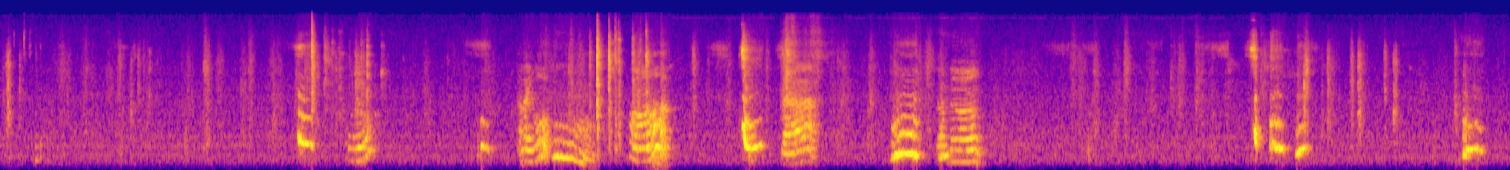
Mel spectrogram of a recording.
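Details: Two young female dachshunds, Saigrorg and Tanggwa, waiting indoors for their owner while she works in the basement; high, wavering whines and whimpers come in short bursts, repeated several times with quiet gaps in a small room.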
